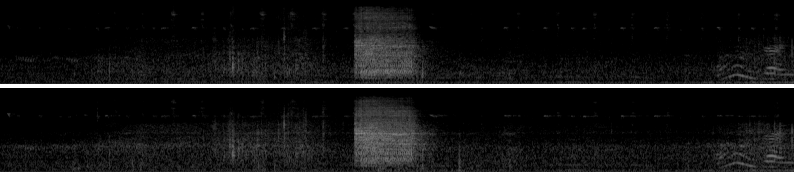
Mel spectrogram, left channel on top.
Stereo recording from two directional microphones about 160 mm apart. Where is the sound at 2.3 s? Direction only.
50° left (ahead or behind).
